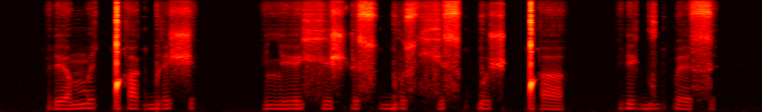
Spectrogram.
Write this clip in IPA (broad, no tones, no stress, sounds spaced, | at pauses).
ɾʲ a m e ǃʰ a ɡ͡b e ʃ | lʲ e xʲ ɐ ʃ ɾʲ ɔ s ɡ͡b u s xʲ e s k͡p u ʃ ǃʰ a | ɾʲ e ɡ u k͡p e s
